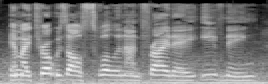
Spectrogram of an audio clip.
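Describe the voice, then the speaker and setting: A woman hosting a casual morning livestream, chatty and upbeat, her voice slightly raspy from a cold. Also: medium pitch, little pitch movement, a little fast, slight background noise, poor audio. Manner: upbeat, chatty, greets viewers by name. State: fighting off a cold. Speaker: livestream host.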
